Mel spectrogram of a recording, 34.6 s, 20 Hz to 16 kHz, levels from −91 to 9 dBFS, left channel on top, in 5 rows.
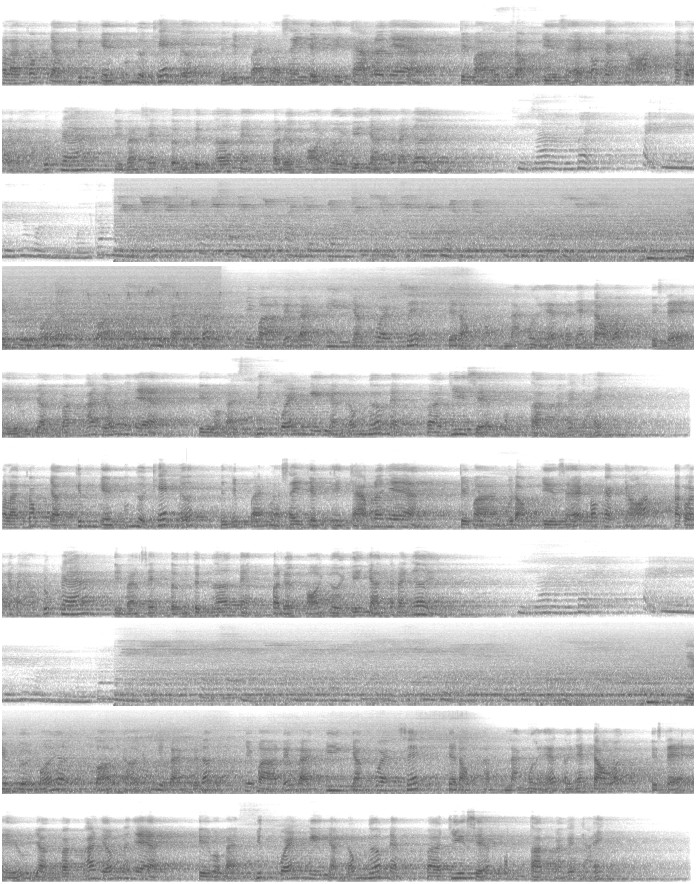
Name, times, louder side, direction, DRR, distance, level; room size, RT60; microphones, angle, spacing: voice 1, 0.0-1.9 2.2-4.2 4.6-6.5 6.8-11.3 20.3-22.9 23.2-24.9 25.2-27.0 27.3-29.3 29.6-31.7 31.9-33.8, right 1 dB, 35° right, 1 dB, 2.7 m, -30 dB
voice 2, 4.8-5.4 12.0-12.9 13.3-19.8 29.9-30.5, left 1 dB, 50° left, -4 dB, 2.9 m, -40 dB
Insect, 15.0-23.0, left 3 dB, 75° left, 3.7 m, -35 dB
sound 1, 19.2-25.5, right 1 dB, 15° right, 4.4 m, -46 dB
25.0 x 16.5 x 8.3 m, 2.6 s
head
